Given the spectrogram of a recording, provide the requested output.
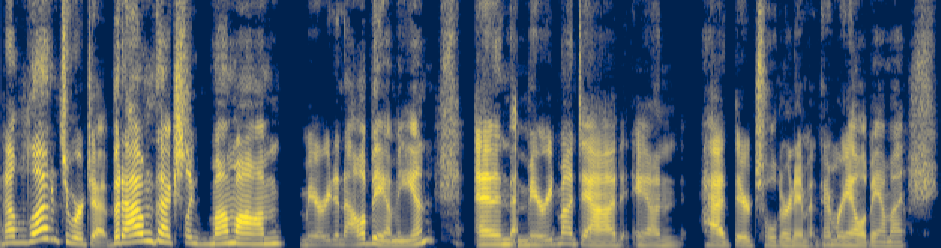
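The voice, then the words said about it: Southern Alabama accent. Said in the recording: “So you can hear it in my voice.”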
